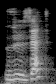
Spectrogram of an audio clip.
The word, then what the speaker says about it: vous êtes: Vous êtes gets the liaison, that S before a vowel.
